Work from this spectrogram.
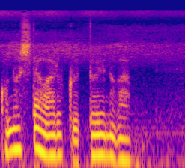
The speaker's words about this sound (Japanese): セミさん溢れてます、まあ、今年の夏始まりは関東はセミさんがいない声が聞こえない実はこの降ってくるようなセミの声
